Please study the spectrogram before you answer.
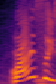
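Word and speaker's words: Wriothesley: to do something the of the beholder but Risley said he never resented you right isn't that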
